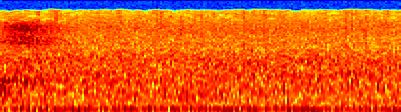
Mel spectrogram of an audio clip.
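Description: Steady background noise in a pause between spoken phrases: a low, even hum under a broad hiss, with no distinct events.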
